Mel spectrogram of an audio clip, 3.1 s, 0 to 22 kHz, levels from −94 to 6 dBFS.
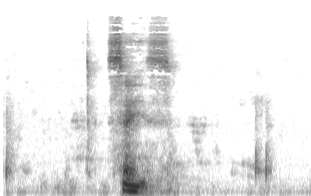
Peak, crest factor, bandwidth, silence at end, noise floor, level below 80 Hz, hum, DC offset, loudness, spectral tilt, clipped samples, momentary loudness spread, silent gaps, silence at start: -6 dBFS; 22 dB; 15.5 kHz; 1.4 s; -67 dBFS; -58 dBFS; none; under 0.1%; -22 LUFS; -5.5 dB/octave; under 0.1%; 27 LU; none; 0.05 s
